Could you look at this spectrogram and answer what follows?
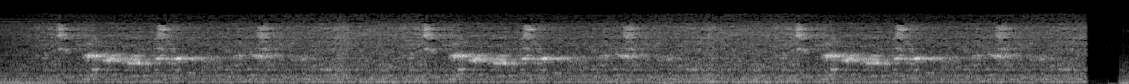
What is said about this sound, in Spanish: y el tic-tac del reloj, bueno, acompañando ese silbido. ¿eh? eh es tremendo el tic-tac, es tremendo.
